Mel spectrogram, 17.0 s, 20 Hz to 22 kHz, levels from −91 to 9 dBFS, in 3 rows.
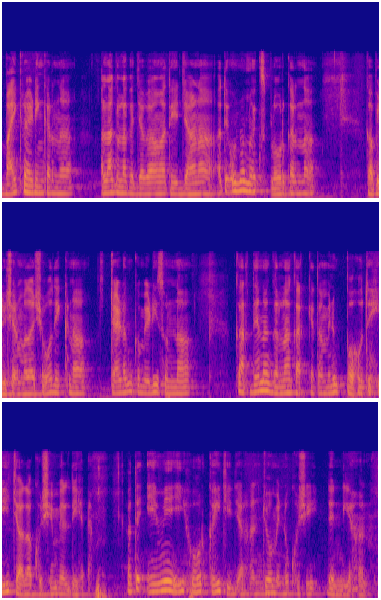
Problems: continuous background conversations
